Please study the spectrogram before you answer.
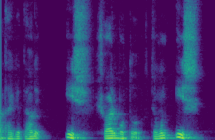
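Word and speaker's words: ich: ভয়েলের পাশে যদি সে হা থাকে, তাহলে এ ই ভয়েলের পাশে যদি সে হা থাকে, তাহলে ইস স্বয়ের মতো, যেমন ইস। ই ভয়েলের পাশে আছে সে হা, এর জন্য এটা উচ্চারণ কি ইস, স্বয়ের মতো, ইস মানে আমি।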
